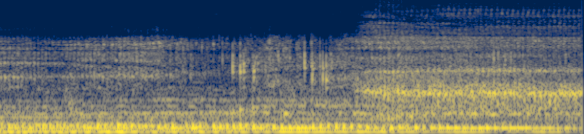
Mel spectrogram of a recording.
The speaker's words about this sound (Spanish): Agarré a mi hermana y comencé a caminar hacia la puerta, cuando el sonido de un gruñido gutural comenzó a emanar de todas partes.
